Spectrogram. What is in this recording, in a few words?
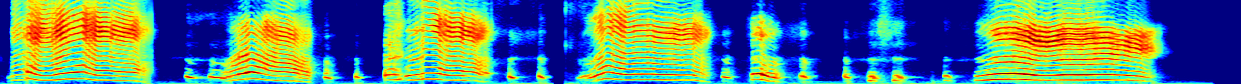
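child creature angry voice; characters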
